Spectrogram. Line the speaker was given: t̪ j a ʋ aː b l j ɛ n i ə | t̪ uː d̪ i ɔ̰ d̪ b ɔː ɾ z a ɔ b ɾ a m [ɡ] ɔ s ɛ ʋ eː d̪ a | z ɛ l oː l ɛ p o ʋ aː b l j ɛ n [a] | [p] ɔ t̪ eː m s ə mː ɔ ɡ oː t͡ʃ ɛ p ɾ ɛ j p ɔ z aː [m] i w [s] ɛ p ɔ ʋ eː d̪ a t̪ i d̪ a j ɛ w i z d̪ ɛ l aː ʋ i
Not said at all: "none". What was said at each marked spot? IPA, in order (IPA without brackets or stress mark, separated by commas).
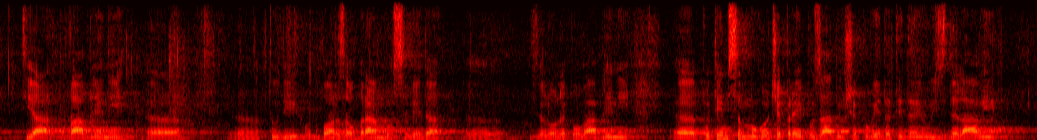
b, i, p, b, ʃ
